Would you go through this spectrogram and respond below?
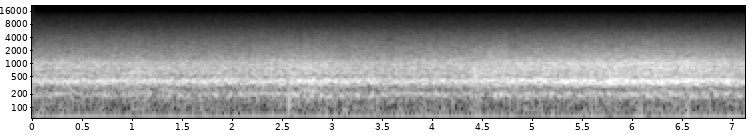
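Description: Worker bees buzzing in a steady, dense drone that holds at an even level throughout, with no voices over it.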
